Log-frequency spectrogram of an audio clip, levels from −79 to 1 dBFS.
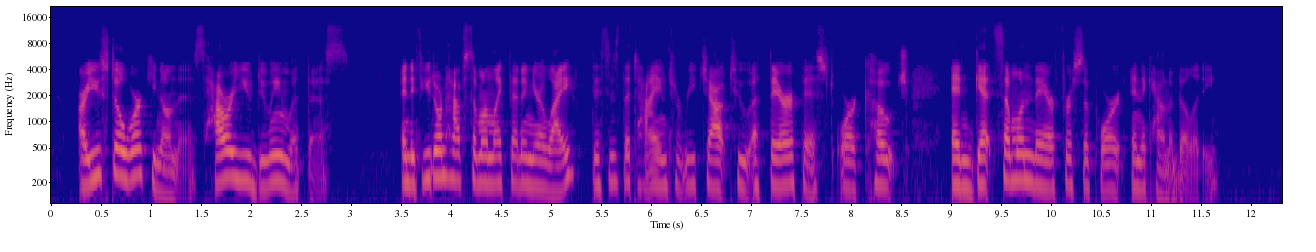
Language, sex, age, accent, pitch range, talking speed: English, female, 20-39, American, 175-200 Hz, 215 wpm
